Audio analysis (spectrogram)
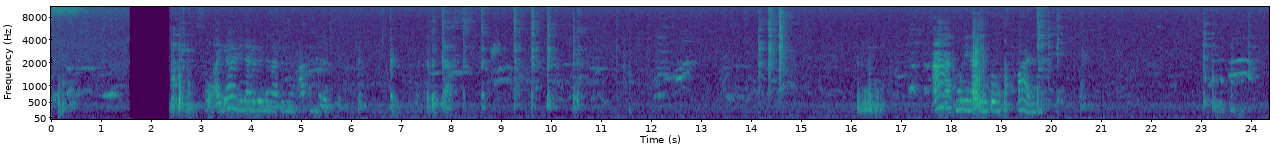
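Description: Glutinous rice tipped into a cooking pot and stirred, with scattered faint scraping and clinking of a utensil against the pot, an outdoor setting with occasional coughs and bird calls.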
